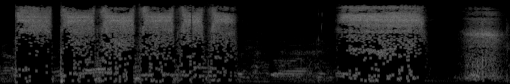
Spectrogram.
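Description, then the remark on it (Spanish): Someone imitates a Lysol aerosol spray can with their mouth: a quick run of short, sharp hissing bursts, then two longer sustained hisses, fairly loud. “Y me acuerdo que le echábamos spray, Lysol.”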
